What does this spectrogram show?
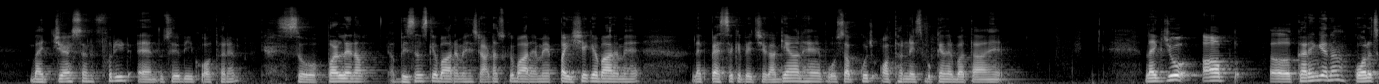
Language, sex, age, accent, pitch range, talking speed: Hindi, male, 20-39, native, 125-145 Hz, 225 wpm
